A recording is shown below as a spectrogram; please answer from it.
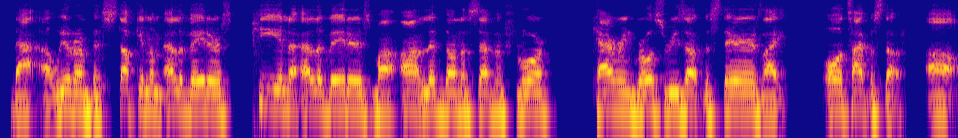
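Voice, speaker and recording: A man, a company vice president, giving a casual motivational talk to his team about where he grew up, with many fillers and repeated words. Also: mid-range voice. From born in Puerto Rico, raised in East Harlem, New York City. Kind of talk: motivational talk on a video call.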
